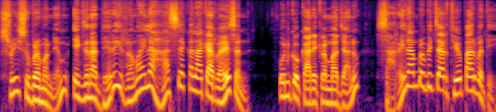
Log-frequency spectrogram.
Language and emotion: Nepali, happy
